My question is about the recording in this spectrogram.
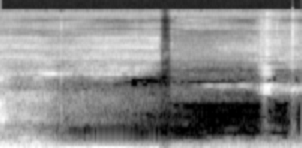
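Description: A pause between spoken lines: faint low background hum that drops sharply about a second in, with a small click at the drop.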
